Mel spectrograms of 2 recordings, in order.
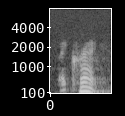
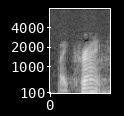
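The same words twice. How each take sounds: First: "By Christ" much softer, almost breathed; hushed repeat. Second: Said in the usual way. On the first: Real, not acted. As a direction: drop to a hush on "By Christ". Preacher repeats key phrase softly.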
